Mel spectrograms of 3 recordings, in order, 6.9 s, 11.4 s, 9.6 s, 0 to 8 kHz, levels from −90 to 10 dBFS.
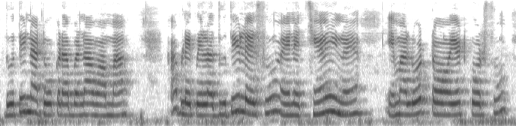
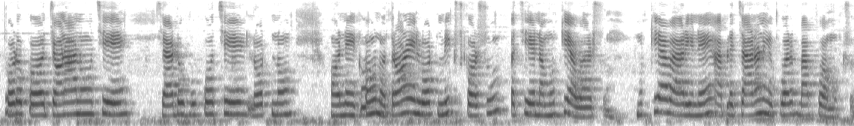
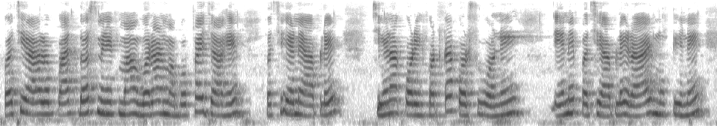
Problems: none marked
